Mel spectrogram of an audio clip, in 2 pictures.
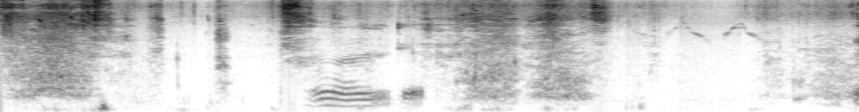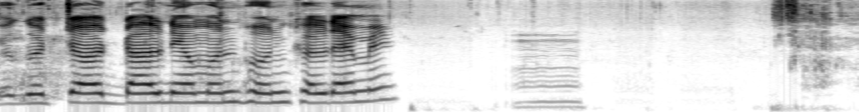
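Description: A fishing net rustles as it is handled.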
